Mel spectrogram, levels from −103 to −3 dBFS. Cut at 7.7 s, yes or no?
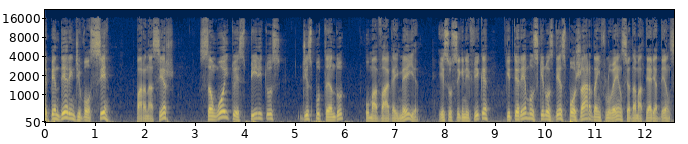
yes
